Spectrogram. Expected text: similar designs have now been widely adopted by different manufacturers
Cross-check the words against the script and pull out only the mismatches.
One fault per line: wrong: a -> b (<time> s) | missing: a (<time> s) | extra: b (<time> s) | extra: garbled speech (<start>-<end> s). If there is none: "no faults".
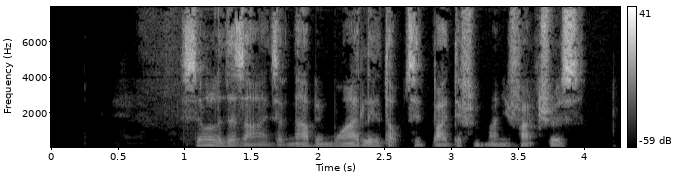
no faults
